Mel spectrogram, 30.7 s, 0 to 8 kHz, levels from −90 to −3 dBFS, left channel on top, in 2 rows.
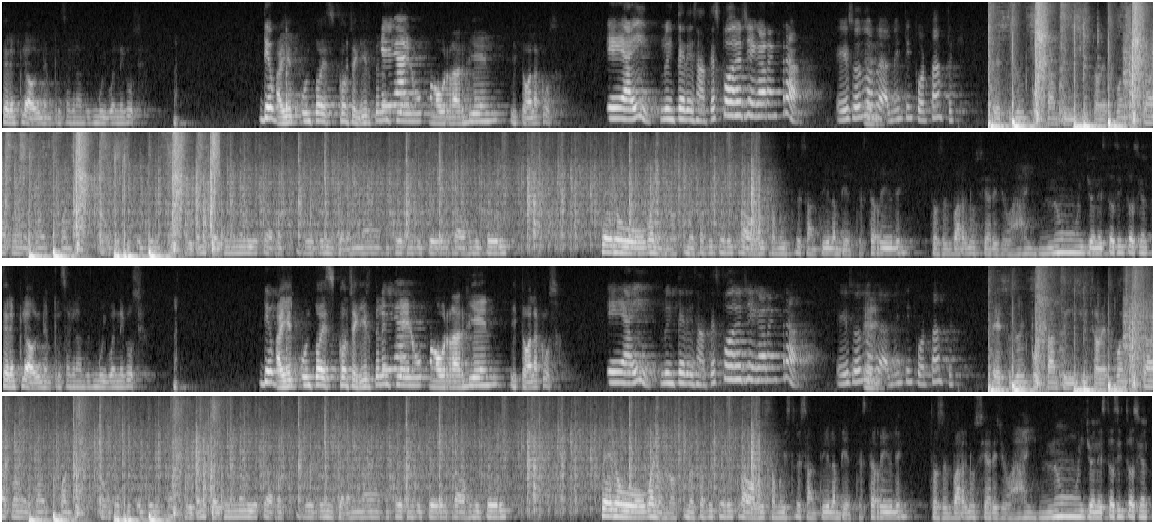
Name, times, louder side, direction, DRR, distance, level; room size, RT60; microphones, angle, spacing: voice 1, 0.0-1.8 2.3-2.4 3.6-7.4 11.5-11.7 13.2-22.1 23.3-27.5 27.8-30.6, right 3 dB, 60° right, 1.2 m, -26 dB
voice 2, 5.0-5.4 8.1-10.7 11.1-12.5, left 3 dB, 50° left, 1.2 m, -24 dB
sound 1, 13.1-18.2, left 4 dB, 85° left, 0.9 m, -19 dB
sound 2, 14.9-25.5, equal, ahead, 2.0 m, -31 dB
29.5 x 20.5 x 7.4 m
head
